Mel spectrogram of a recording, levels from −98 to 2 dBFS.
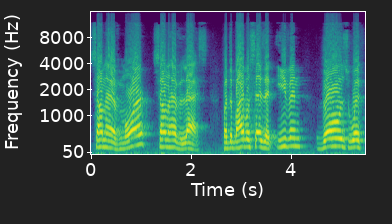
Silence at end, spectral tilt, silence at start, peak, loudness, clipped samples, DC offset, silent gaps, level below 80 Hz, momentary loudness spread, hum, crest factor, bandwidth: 0 s; -5 dB/octave; 0.05 s; 0 dBFS; -7 LUFS; 5%; under 0.1%; none; -44 dBFS; 8 LU; none; 6 dB; 12.5 kHz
